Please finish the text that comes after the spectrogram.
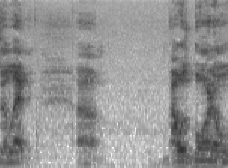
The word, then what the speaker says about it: Hellheaven: it's spelled it's called eleven projections that's my new uh production company but it's spelled h-e-l-l-h-e-a-v-e-n so as hell heaven but i pronounce it eleven uh i was born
